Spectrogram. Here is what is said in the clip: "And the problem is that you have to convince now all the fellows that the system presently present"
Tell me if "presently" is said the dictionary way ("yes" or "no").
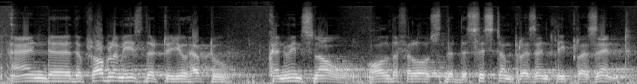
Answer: yes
